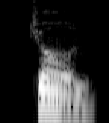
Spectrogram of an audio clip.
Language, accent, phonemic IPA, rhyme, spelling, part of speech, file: English, Australia, /d͡ʒɔːn/, -ɔːn, jawn, verb / noun, En-au-jawn.ogg
- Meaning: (verb) Obsolete form of yawn; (noun) 1. Something; a thing; any object, place, or person 2. A woman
